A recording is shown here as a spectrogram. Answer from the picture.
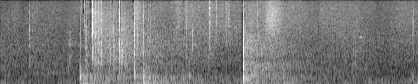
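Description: Knocks and thumps of a guitarist handling his guitar and stage gear as he settles in to play: a cluster of clicks and dull thuds about a second in, then one louder knock about two and a half seconds in.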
